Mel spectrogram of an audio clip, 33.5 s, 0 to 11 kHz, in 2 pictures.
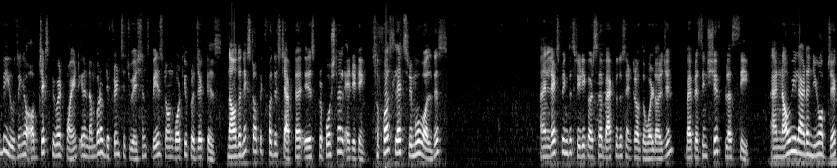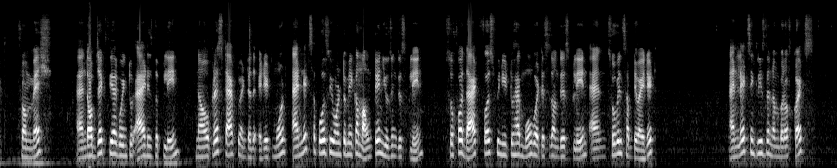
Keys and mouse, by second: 8.4 a, 8.9 c, 10.0 x, 14.4 shift+c, 16.5 shift+a, 21.6 Tab, 29.9-30.9 right drag, 30.9 click, 32.4 click, 32.6 click, 32.8 click, 33.1 click, 33.3 click.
